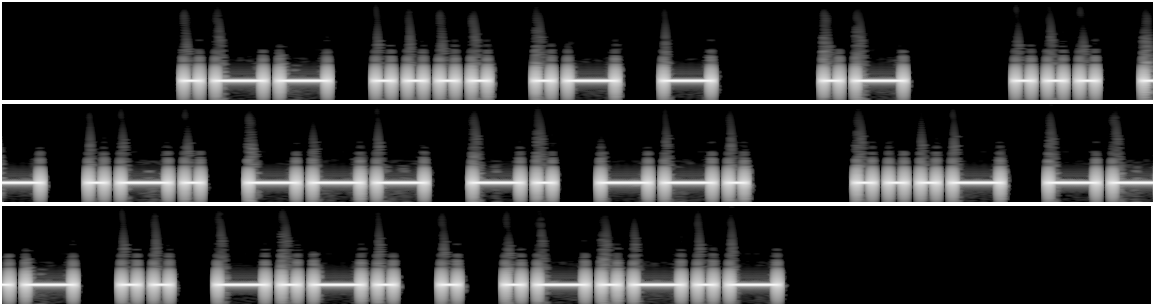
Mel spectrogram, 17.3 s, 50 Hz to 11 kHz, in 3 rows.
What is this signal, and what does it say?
Morse code, heard as a keyed tone, about 16 wpm, 700 Hz. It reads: WHAT A STRONG VOICE.
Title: Sentences from Top 1000 Words - Review Part 3 - 15wpm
